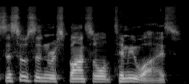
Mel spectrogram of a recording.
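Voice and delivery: normal talking voice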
